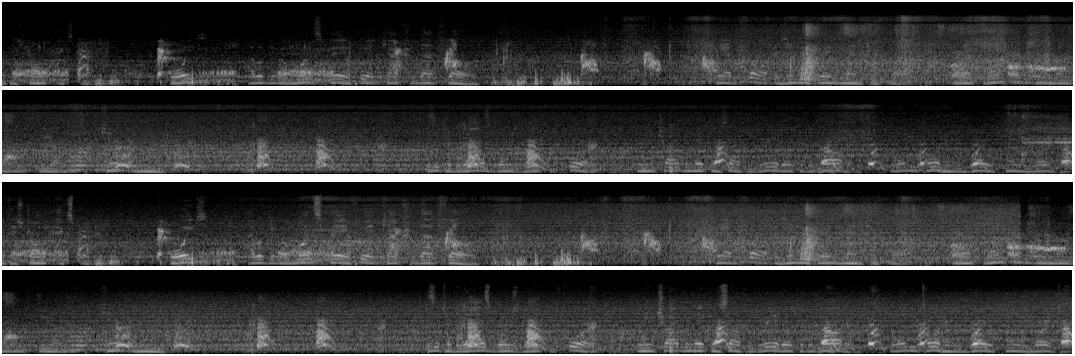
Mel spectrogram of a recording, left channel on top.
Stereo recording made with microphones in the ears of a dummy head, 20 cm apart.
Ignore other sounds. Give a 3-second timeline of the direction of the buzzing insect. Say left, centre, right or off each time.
right, right, centre, left, left, left, left.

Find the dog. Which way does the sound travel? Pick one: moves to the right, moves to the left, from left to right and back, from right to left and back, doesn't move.
moves to the right.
